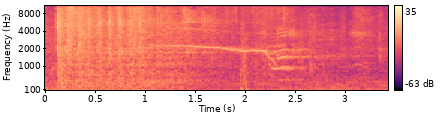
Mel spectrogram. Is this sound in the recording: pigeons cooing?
no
